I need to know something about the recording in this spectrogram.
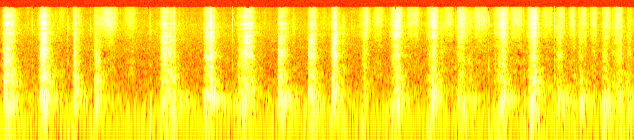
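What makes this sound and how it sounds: A metal dip-pen nib loaded with red ink scratches across a sheet of drawing paper while drawing another flower, with the nib staying on the paper throughout. The sound is a series of short, bright, dry scratches in an irregular rhythm, about fifteen distinct strokes separated by quieter moments of faint rubbing.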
